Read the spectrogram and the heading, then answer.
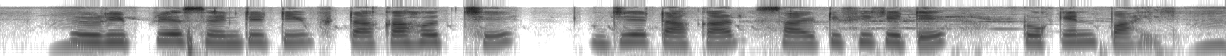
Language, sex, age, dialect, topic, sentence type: Bengali, female, 18-24, Northern/Varendri, banking, statement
